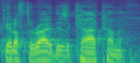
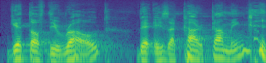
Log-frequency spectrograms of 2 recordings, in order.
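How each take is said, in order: First: It is said in a plain Australian accent. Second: It is said in a Maltese accent, jumpy inflections. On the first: "That's how we would say it" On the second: "this is like"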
